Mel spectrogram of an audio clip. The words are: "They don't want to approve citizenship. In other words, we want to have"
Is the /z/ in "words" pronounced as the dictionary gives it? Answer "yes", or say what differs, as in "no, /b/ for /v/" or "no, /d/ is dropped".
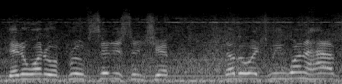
yes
